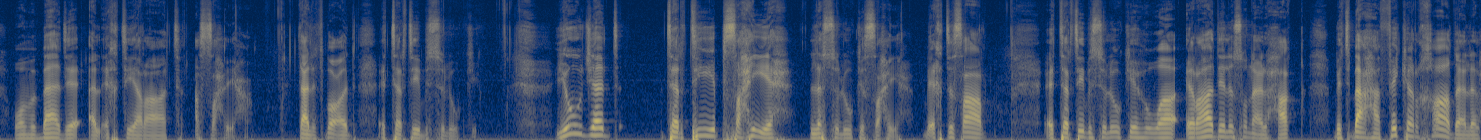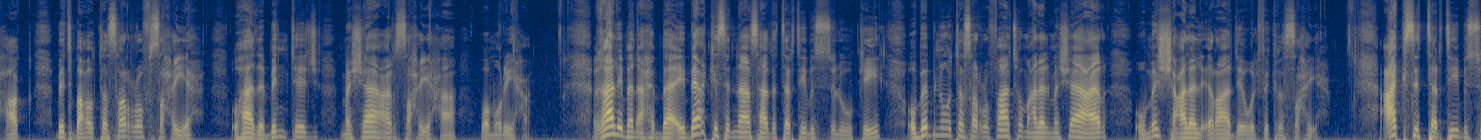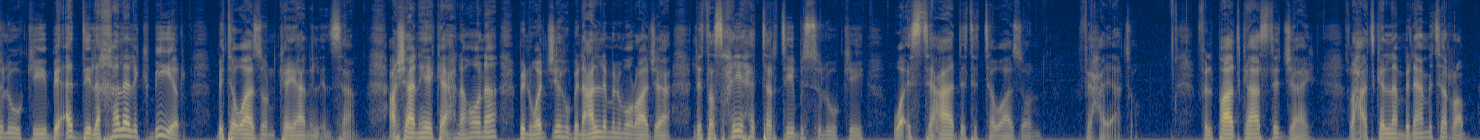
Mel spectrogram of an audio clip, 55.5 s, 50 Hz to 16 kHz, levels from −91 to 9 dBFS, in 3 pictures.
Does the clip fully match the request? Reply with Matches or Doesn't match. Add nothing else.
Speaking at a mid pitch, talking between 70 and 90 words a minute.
Doesn't match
